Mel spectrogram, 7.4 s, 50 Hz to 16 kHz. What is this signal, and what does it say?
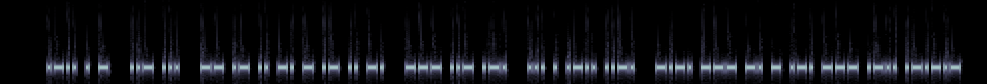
Morse code, heard as a keyed tone, about 50 wpm, 700 Hz. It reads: LET US MAINTAIN OUR SELF CONTROL.
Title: Sentences from Top 1000 Words - Review Part 5 - 50wpm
